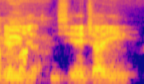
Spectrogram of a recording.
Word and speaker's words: Michie: Michie Stadium? Yeah, MITCHIE.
